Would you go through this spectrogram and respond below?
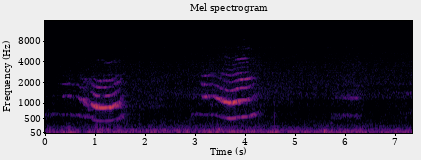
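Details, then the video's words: Female pet cat, called a talking cat, vocalizing while taking her own toy out indoors: two long, clear meows rising then falling in pitch about two seconds apart, then a softer short meow, over a low steady hum. "talking cat taking her own toy out"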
